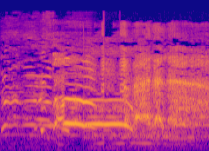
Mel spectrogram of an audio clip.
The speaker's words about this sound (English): And on Friday, more heartache came with these devastating scenes at a Shifa hospital complex. The haunting screams of those who survived this blast, dazed, confused, searching for loved ones amongst the dead and injured.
